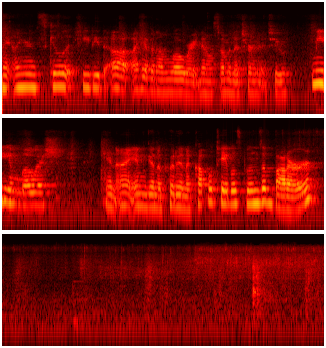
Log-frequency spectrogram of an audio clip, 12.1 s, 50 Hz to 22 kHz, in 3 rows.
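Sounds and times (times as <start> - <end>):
butter sizzling in skillet: 7.7 - 12.0
spatula pushing in pan: 8.3 - 12.0.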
